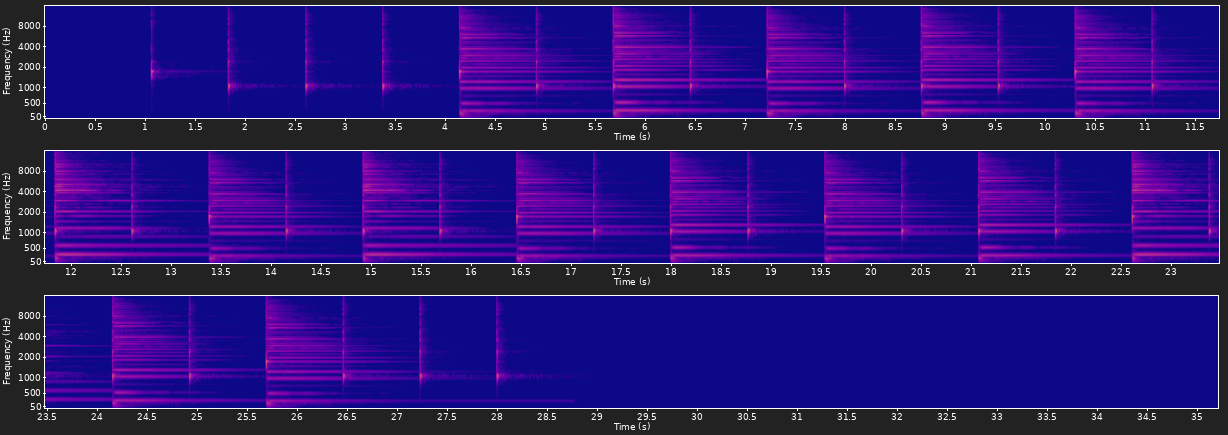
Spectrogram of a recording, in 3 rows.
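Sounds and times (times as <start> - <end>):
guitar notes B C D on the 2nd string: 4.2 - 27.3.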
